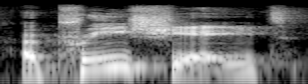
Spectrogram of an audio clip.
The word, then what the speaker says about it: appreciate: Ensuite, vous pouvez avoir le E qui se prononce comme un I long. Vous le savez, en phonétique, les voyelles qui sont longues ont 2 points. Donc, un I long, c'est comme ceci, par exemple. Appreciate, apprécier. Vous voyez, c'est pas appreciate, non, appreciate. OK.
